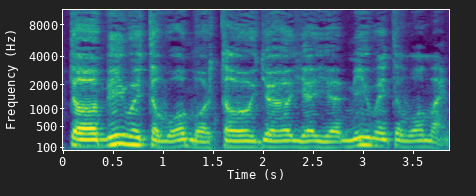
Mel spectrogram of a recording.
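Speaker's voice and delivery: loud, dopey caveman voice; a dopey grunt of a voice; mock dumb guy. Mocking a dumb speaker.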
